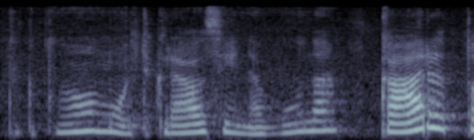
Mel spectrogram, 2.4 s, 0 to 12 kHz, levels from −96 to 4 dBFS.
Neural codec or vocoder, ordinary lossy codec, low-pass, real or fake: vocoder, 22.05 kHz, 80 mel bands, Vocos; MP3, 96 kbps; 9.9 kHz; fake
